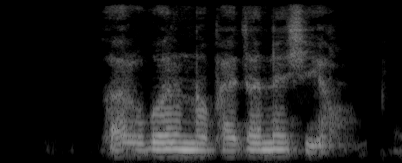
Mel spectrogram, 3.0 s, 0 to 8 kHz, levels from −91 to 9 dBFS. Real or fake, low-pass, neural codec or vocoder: fake; 7.2 kHz; codec, 16 kHz, 8 kbps, FreqCodec, smaller model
